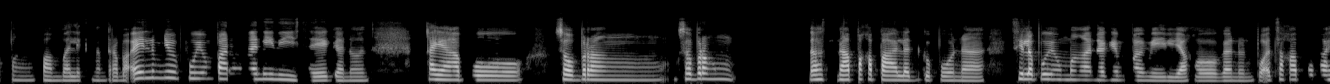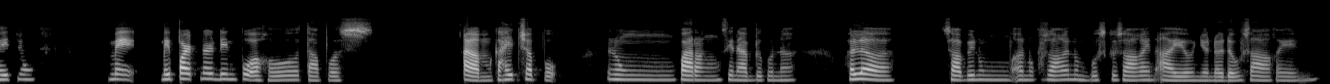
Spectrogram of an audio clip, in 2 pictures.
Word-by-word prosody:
pang 200 -2 -11
pambalik 185 -1 -4
ng 185 -1 -11
trabaho" 185 0 -3
ay, 285 +3 +7
alam 305 - -5
niyo 300 -1 +3
po 280 -2 -3
yung 270 0 -6
parang 260 +9 +3
naninisi 220 -7 0
gano'n. 180 0 -4 0.6
Kaya 220 -3 +7
po 200 -2 +1 0.3
sobrang, 215 -2 +4 0.7
sobrang 250 -1 +2 0.8
na 220 +1 +6 0.2
napakapalad 220 -3 +4
ko 195 - -4
po 185 0 -3
na 175 -1 +1 0.3
sila 250 -1 +7
po 240 - -1
yung 225 -1 -4
mga 210 -1 0
naging 200 0 +1
pamilya 175 -3 +1
ko 175 -1 -2
gano'n 175 -1 -2
po - - +1
at - - -12
saka 225 -1 +1
po 225 0 -11
kahit 220 0 +1
yung, 225 -1 -6 0.8
may 235 -3 +5 0.3
may 235 - +2
partner 260 0 +4
din 240 -1 -3
po 230 -4 +1
ako 200 +1 -5
tapos, 190 -1 -1 0.9
um, 180 -3 +7
kahit 225 +1 -1
siya 235 -2 +3
po 195 -4 -10 0.5
nung 215 -2 -7
parang 205 -2 +2
sinabi 195 -3 -4
ko 195 0 -12
na 195 +1 -10 0.6
"Hala, 230 -5 +3 0.5
sabi 210 -1 -2
nung 210 -1 -11
ano 205 0 -8
ko - - -18
sa 210 -1 -3
akin 220 - -6
ng 205 - -10
boss 200 - -7
ko 210 - -9
sa'kin 205 0 -4
ayaw 185 -1 -2
niya 185 0 -8
na 180 0 -5
daw 180 - -2
sa 195 -2 -4
akin. 185 +4 -13
205 Hz, 155 wpm, -23 LUFS, 190-225 Hz, 0.9 s, ay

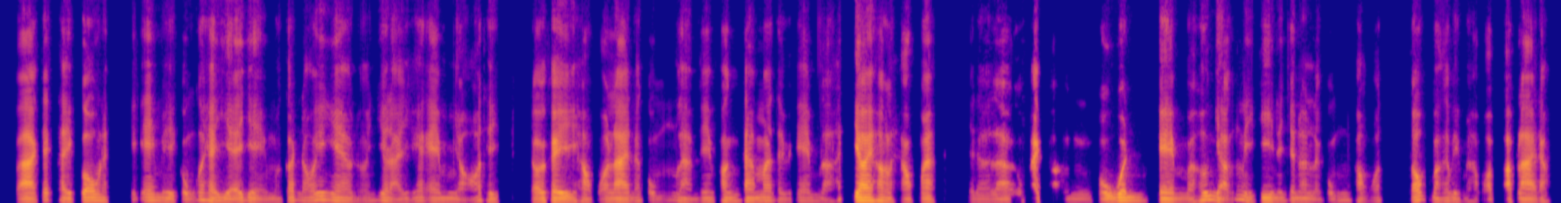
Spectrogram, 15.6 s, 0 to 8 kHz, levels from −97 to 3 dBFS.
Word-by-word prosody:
Và 105 0 +8
các 140 +6 -4
thầy 105 -5 0
cô 125 0 +4
nè, 120 - -3 0.2
các - - -15
em 130 -2 -1
thì 105 -2 -3
cũng - - -7
có 145 -1 -2
thể 120 - +3
dễ 105 -5 0
dàng 100 -5 -4
mà 95 - -12
kết 125 +2 -1
nối 125 +1 -4
với 145 - 0
nhau 120 -5 -1
nữa. 105 +1 -15
Với 130 - -2
lại 100 0 -5
các 125 +1 -6
em 110 -2 -3
nhỏ 105 - -5
thì - - -5 0.3
đôi 105 +1 +2
khi 110 -1 +5
học 100 -3 -2
online 105 +1 +4
nó 115 - -9
cũng 130 +9 -14
làm 100 -6 -5
cho 110 - -8
em 115 - -5
phân 115 -2 -2
tâm 115 0 +1
á, 125 -1 0
tại 100 - -9
vì 100 - -16
các - - -8
em 115 +1 -7
là - - -7
thích 165 - -10
chơi 125 -3 +11
hơn 125 -2 +2
học 95 0 -1
mà, 100 -1 +4 0.3
cho 100 - -17
nên 100 0 -11
là 90 -1 -2
cũng - - -18
phải - - +6
cần 90 0 -13
phụ 90 +2 +1
huynh 125 -1 +4
kèm 105 -2 +4
và 90 - -5
hướng 145 +6 +1
dẫn 170 +5 -1
này 120 -10 -4
kia 120 -1 +1
nữa, 110 - -7
cho 115 - -3
nên 110 -2 -5
là 85 - -9
cũng 135 +9 -13
không 105 -2 -7
có 110 +1 -12 0.3
tốt 130 +4 +3
bằng 105 - -4
cái 115 - -6
việc 100 -3 -8
mà 95 - -17
học 90 - -15
off - - 0
offline 95 -2 +4
đâu. 100 - -4
110 Hz, 295 wpm, -26 LUFS, 100-125 Hz, 0.3 s, chơi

